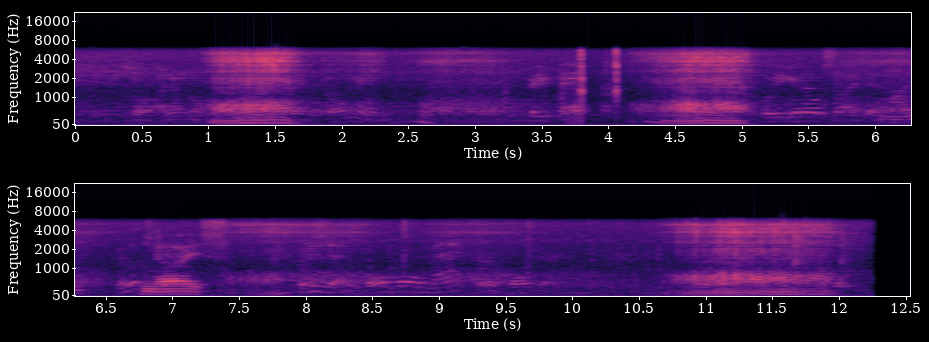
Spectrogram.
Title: snoring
